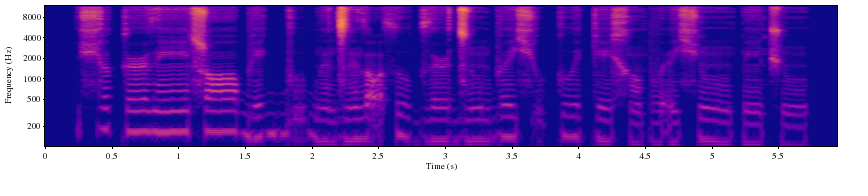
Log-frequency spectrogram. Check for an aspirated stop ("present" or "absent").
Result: absent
